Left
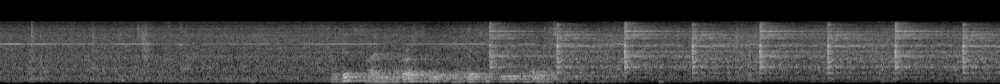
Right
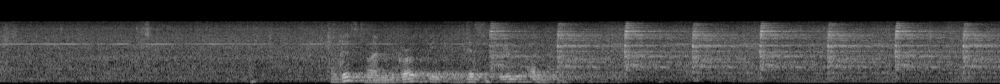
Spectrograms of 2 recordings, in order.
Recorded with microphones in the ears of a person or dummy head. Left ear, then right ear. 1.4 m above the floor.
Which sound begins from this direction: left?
Ticking, at 4.9 s.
